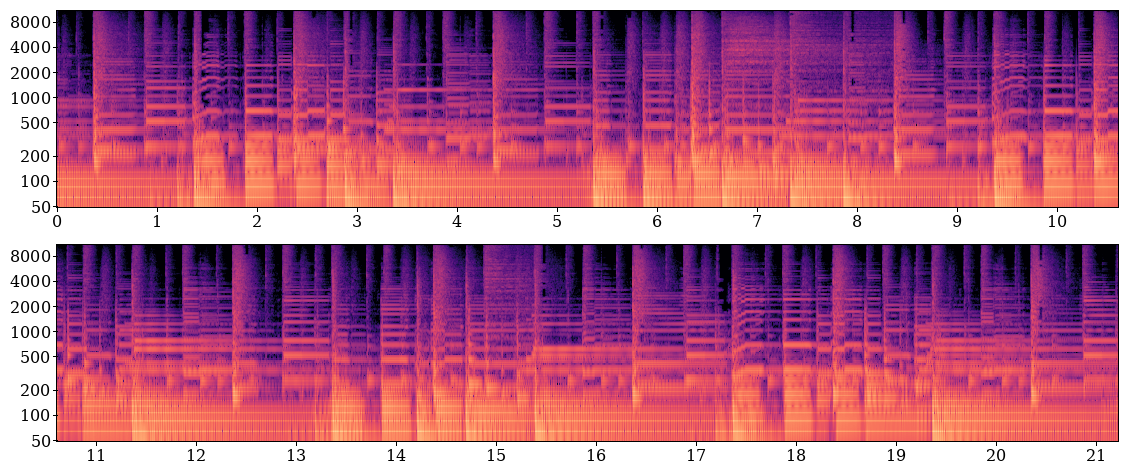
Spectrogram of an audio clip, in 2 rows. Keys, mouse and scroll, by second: 0.5-1.4 click, 4.8 click, 7.6 click, 18.0-18.6 drag.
